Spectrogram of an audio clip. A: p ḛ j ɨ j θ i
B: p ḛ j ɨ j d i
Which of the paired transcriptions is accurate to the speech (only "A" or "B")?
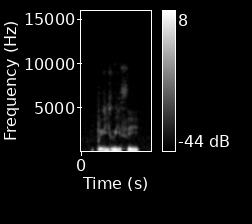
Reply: A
